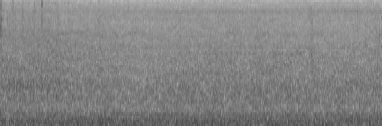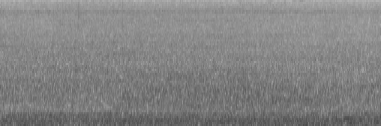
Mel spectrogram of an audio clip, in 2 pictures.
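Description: Steady low rumble of outdoor road traffic and vehicle noise, with no distinct events.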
